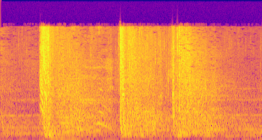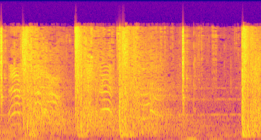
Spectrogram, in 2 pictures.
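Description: Repeated gunfire in The Last of Us Part II, several loud, sharp shots spaced irregularly over a steady game backdrop, with a few echoing bursts.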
